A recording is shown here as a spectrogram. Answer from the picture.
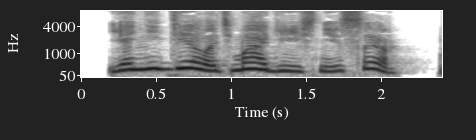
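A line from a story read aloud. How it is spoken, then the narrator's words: Shrill squeal. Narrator (Russian): взвизгнула Винки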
